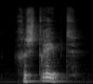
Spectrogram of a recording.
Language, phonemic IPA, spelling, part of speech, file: Dutch, /ɣəˈstrept/, gestreept, adjective / verb, Nl-gestreept.ogg
- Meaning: striped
